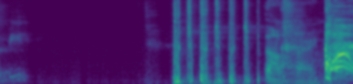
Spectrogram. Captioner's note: beatboxes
